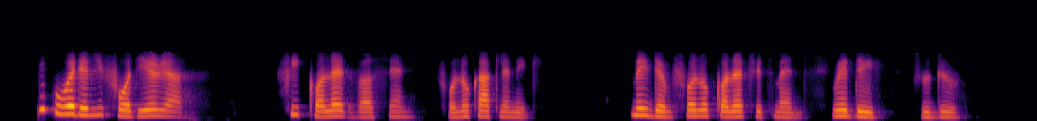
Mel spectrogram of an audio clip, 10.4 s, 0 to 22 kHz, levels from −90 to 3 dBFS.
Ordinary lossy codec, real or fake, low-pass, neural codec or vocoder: none; fake; 3.6 kHz; codec, 24 kHz, 0.9 kbps, WavTokenizer, large speech release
